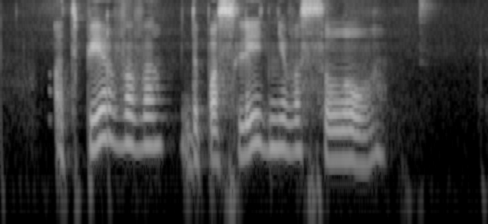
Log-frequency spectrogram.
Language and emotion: Russian, neutral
